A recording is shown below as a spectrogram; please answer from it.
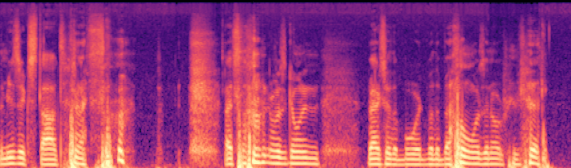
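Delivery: loud, giggling, laughing through the words. Reading a story aloud, laughing while talking. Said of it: "I can't stop laughing at this stupid shit".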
